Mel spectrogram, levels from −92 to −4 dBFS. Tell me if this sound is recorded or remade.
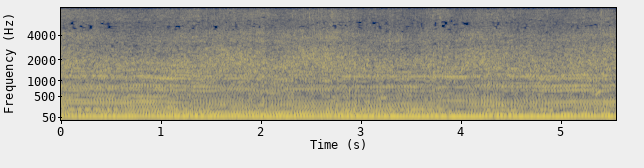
recorded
